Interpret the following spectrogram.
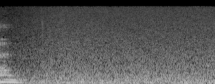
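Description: Steady, even hiss of background noise with no other sound in it, after the last syllable of a man's word right at the start.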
